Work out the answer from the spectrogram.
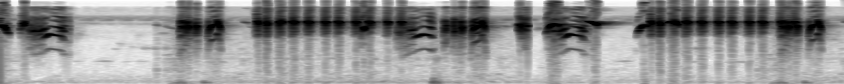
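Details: High, piercing sogon bird calls played as a lure to attract the species: dense bursts of rapid ticking chirps mixed with bending, swooping whistles, separated by brief gaps.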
